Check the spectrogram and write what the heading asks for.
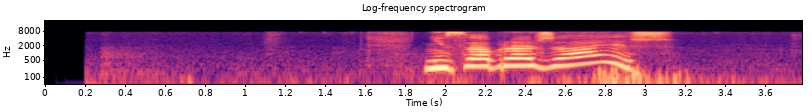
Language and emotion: Russian, angry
